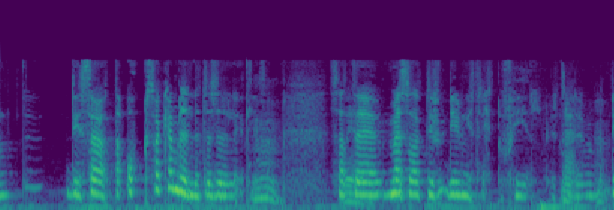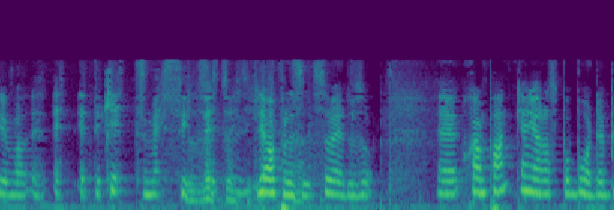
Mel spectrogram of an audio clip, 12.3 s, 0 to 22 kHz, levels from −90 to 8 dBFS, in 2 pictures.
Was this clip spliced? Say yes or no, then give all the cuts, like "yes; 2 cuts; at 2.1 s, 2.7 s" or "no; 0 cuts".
no; 0 cuts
